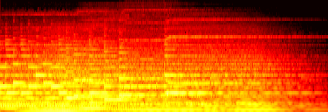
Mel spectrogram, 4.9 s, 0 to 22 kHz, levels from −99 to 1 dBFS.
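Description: Nothing goes wrong anywhere in this audio, so there's no fault to point to at any moment.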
